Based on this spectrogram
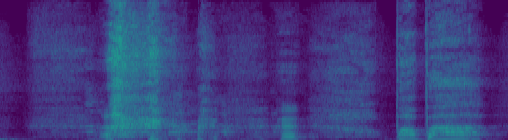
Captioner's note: laughter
